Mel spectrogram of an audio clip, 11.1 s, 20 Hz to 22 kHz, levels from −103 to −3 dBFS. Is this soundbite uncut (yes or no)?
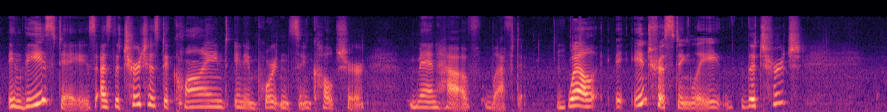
no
